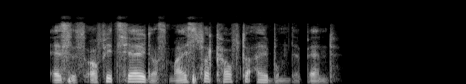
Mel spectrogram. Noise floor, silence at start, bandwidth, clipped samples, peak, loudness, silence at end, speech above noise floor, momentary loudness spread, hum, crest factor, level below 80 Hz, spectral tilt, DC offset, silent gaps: -89 dBFS; 0.5 s; 10.5 kHz; under 0.1%; -2 dBFS; -19 LUFS; 1.3 s; 69 dB; 11 LU; none; 20 dB; -50 dBFS; -4 dB/octave; under 0.1%; none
